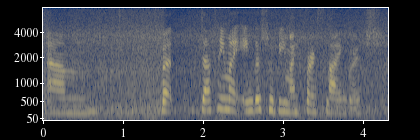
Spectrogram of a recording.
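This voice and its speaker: Higher-voiced young woman, noisy background. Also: normal speed. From Ireland. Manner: thoughtful, with frequent ums. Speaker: interviewee. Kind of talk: casual interview talk. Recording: audible background noise.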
